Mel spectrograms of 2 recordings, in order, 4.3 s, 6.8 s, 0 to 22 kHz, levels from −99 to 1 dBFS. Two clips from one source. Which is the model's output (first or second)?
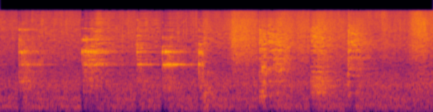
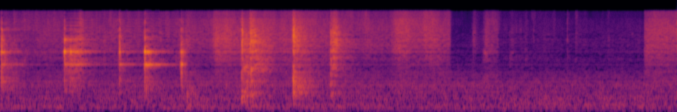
second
